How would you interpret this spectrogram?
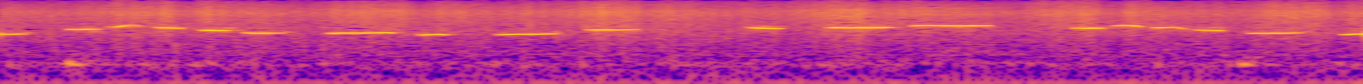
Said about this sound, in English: A tin whistle.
